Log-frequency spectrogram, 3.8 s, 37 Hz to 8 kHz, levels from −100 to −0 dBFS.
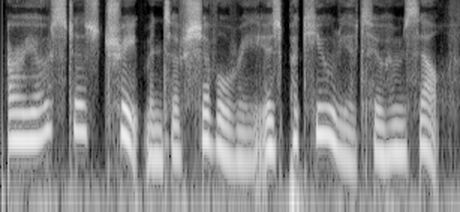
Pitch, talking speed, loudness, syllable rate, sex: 190 Hz, 125 wpm, -17 LUFS, 4.3 syllables/s, female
